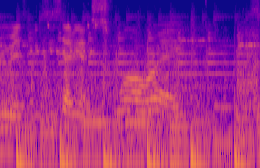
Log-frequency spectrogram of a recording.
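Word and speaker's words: soirée: I pronounced too many letters, obviously. You put a W in there. Why? Soiree. Sawyery.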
